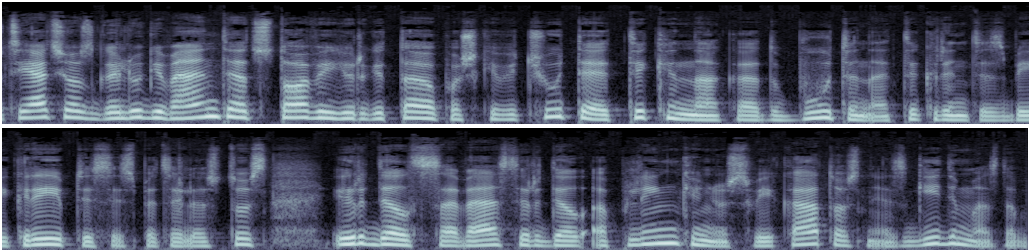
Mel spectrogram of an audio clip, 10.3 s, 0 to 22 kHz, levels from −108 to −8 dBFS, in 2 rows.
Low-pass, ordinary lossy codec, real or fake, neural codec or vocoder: 19.8 kHz; MP3, 96 kbps; real; none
